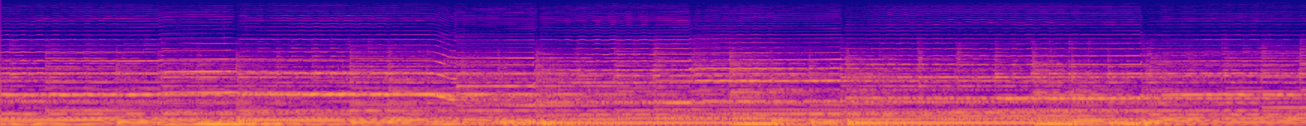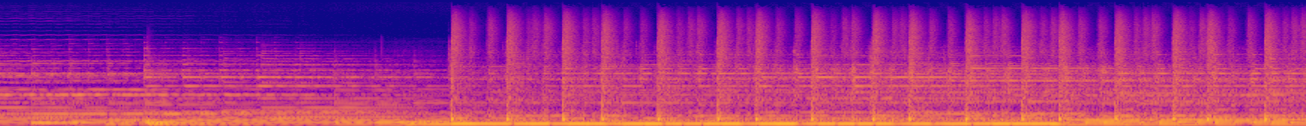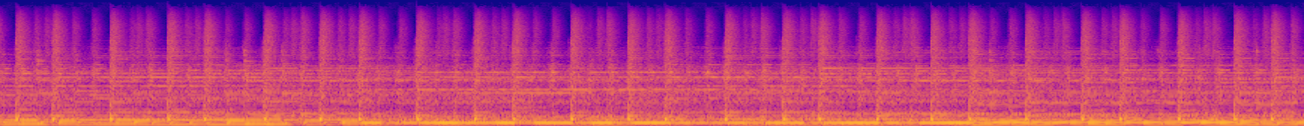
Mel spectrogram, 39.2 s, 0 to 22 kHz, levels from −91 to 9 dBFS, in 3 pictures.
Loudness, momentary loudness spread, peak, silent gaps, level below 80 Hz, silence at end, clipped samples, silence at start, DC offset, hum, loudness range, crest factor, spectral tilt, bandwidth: -15 LUFS; 7 LU; 0 dBFS; none; -22 dBFS; 0 s; under 0.1%; 0 s; under 0.1%; none; 6 LU; 14 dB; -5.5 dB/octave; 16 kHz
